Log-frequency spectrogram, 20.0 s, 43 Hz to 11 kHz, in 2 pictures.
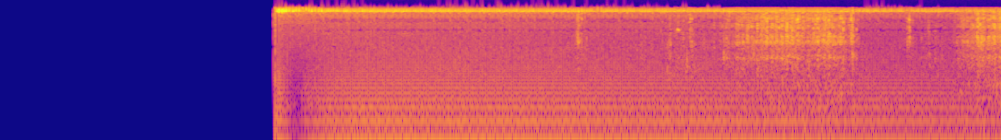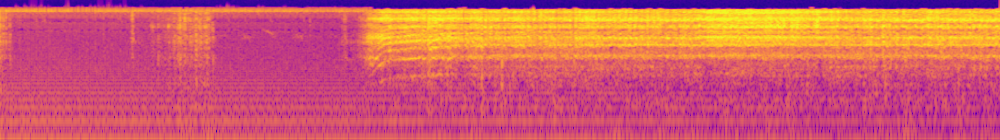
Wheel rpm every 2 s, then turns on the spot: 0, 0, 0, 0, 10, 10, 10, 130, 160, 160.
10-12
